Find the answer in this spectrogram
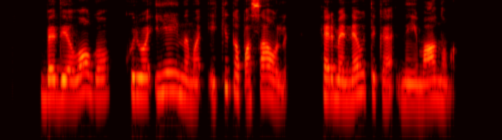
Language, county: Lithuanian, Vilnius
